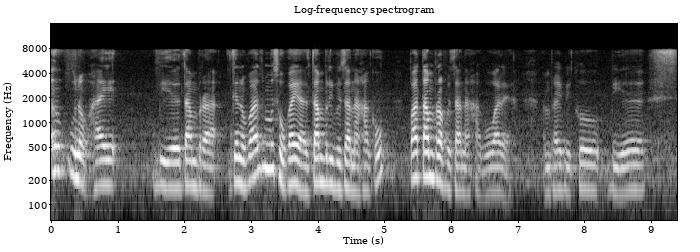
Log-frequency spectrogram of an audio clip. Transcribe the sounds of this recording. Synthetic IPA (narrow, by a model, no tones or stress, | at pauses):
unawhaj | bijɯdambɾazenɔbamɯsɔwɡajazambɾibɯzanaɦaɡɯw | b̥atambɾabɯzanahaɡɯwaɾeja | ampʰɾajbikʰɯbijɯ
